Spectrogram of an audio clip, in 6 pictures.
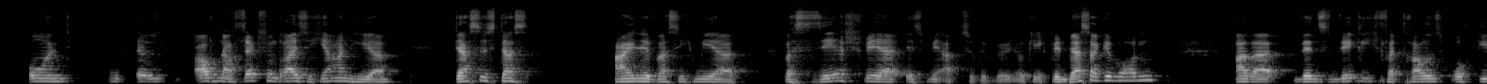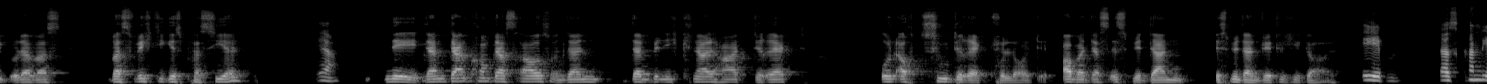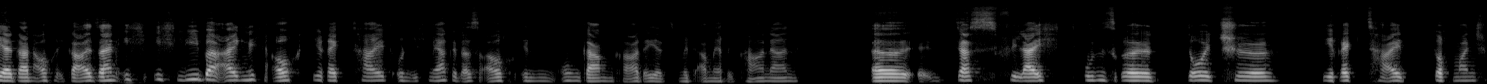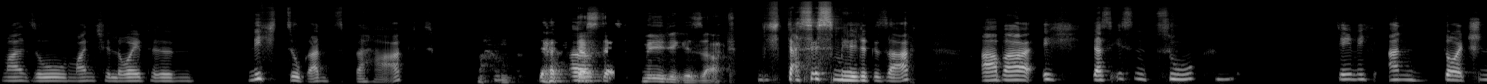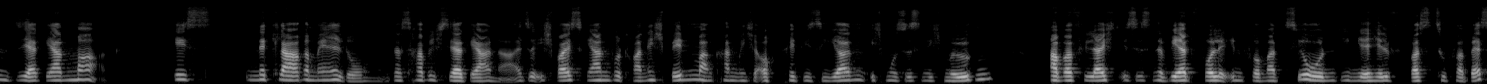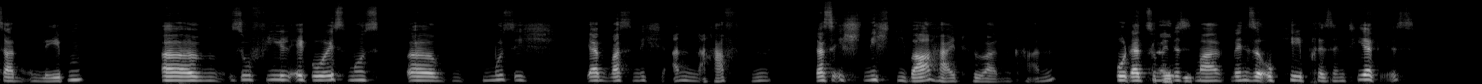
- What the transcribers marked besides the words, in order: laughing while speaking: "Das"; other noise; laughing while speaking: "Das ist milde"; other background noise
- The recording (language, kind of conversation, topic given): German, unstructured, Wie kann man Vertrauen in einer Beziehung aufbauen?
